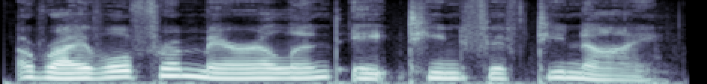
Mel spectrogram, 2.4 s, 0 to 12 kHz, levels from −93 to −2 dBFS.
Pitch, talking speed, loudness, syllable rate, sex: 175 Hz, 155 wpm, -16 LUFS, 5.8 syllables/s, female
